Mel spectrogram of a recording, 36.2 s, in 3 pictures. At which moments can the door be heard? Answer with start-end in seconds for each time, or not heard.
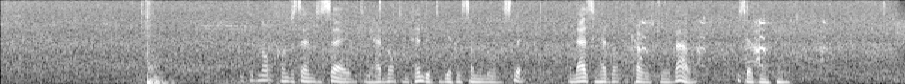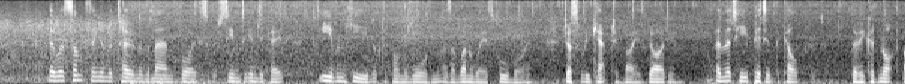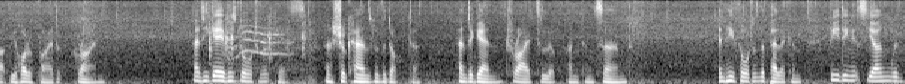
1.9-2.8.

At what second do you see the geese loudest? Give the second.
10 s.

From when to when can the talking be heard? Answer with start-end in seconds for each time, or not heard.
3.1-10.6, 12.7-25.6, 26.7-32.5, 33.7-36.1.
